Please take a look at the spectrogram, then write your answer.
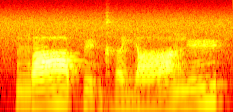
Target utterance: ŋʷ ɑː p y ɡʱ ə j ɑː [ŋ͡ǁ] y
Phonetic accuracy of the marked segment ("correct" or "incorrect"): incorrect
